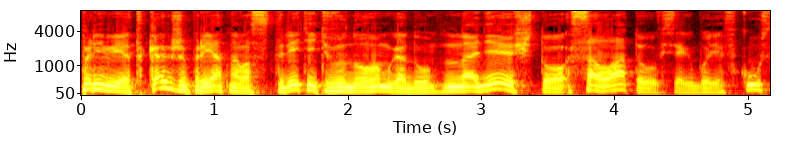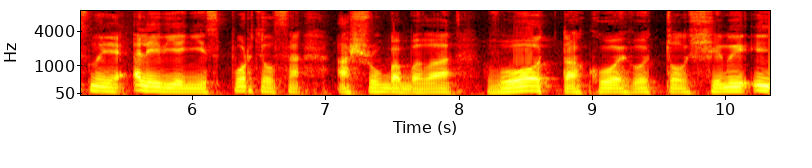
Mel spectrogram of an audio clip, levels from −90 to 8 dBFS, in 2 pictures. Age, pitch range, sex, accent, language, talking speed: 30-49, 85-110 Hz, male, native, Russian, 155 wpm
